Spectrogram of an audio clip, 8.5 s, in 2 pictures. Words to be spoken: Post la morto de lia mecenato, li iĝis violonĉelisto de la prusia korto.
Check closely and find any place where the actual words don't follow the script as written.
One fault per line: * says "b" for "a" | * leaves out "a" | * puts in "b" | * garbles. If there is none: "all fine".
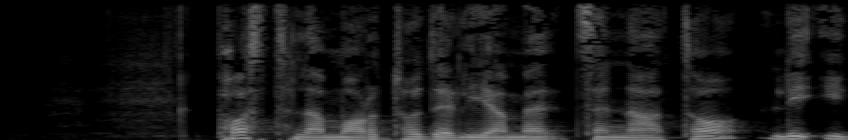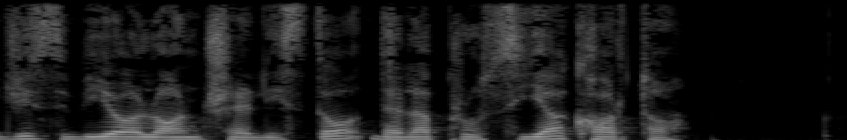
all fine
